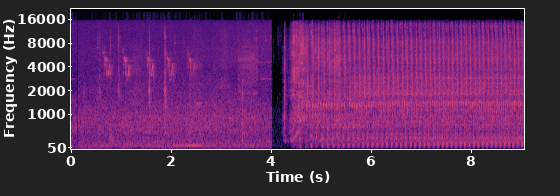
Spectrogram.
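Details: 1982 John Deere 21 SP lawn mower engine after refurbishment with new old stock points and condenser gapped to .020: after a pull it catches and settles into a quick, even putter at steady speed; normal running.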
